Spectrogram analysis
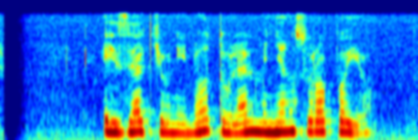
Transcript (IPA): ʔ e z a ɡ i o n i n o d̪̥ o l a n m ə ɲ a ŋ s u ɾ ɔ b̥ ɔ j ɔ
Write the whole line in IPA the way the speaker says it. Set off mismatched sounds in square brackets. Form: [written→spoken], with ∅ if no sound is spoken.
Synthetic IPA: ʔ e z a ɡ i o n i n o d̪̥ o l a n m ə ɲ a ŋ s u ɾ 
